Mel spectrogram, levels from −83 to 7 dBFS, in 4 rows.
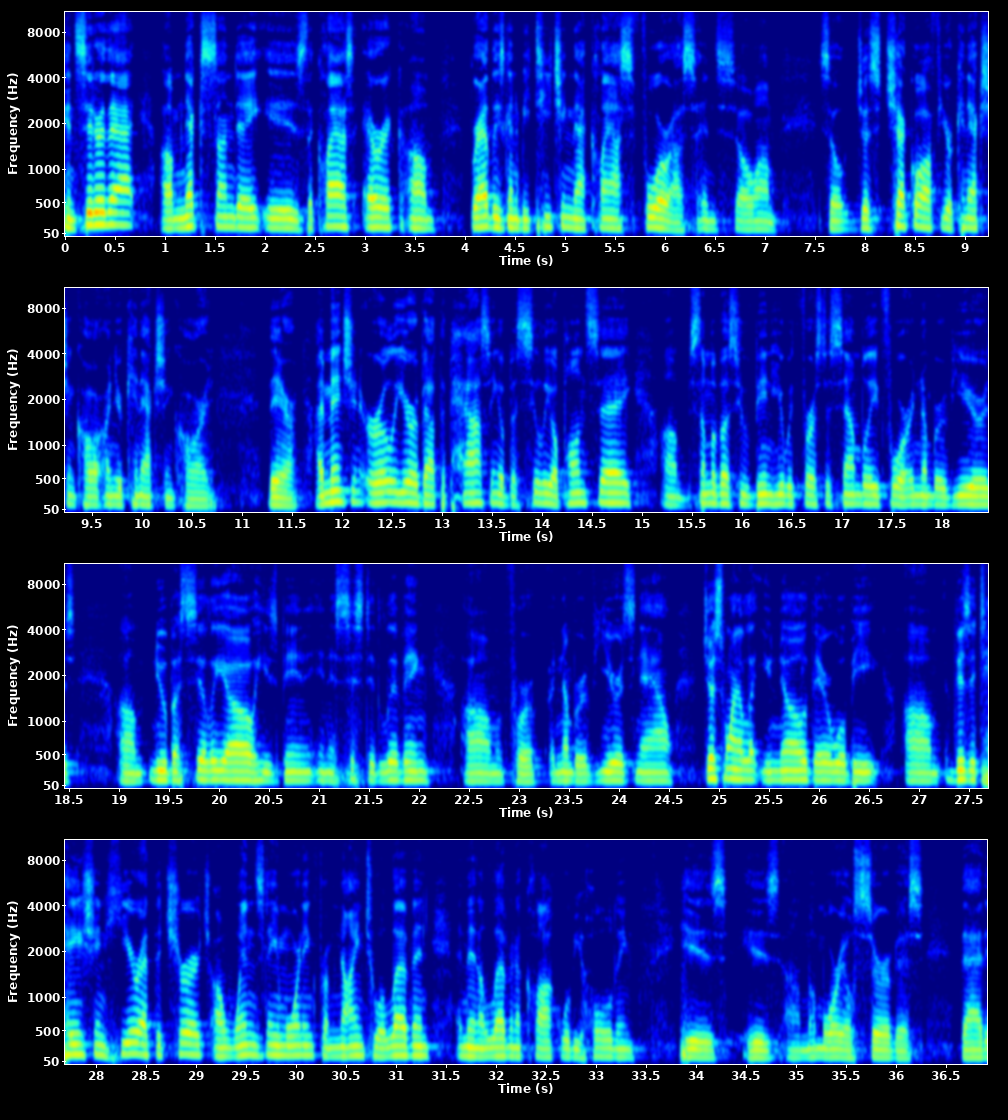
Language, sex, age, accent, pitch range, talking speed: English, male, 40-59, American, 110-135 Hz, 175 wpm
